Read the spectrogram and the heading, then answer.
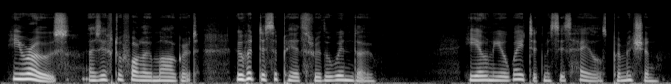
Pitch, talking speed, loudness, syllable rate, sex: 190 Hz, 170 wpm, -19 LUFS, 6.2 syllables/s, female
